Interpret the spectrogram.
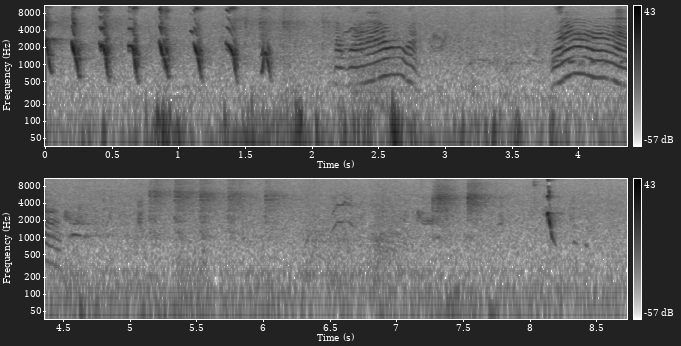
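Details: Male Indian ringneck, hand-raised on Oahu, Hawaii, about two years old, rattles off a quick series of short notes, then two drawn-out wavering, speech-like phrases over low background rumble.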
